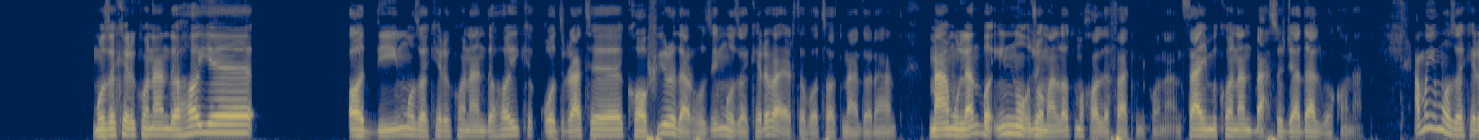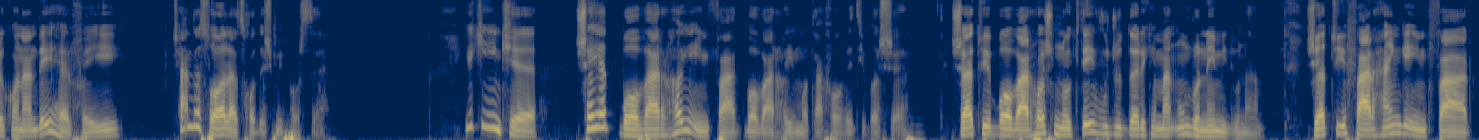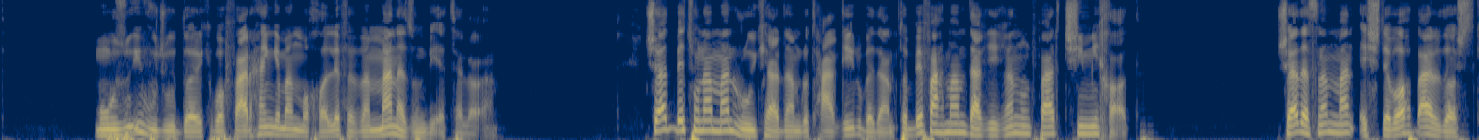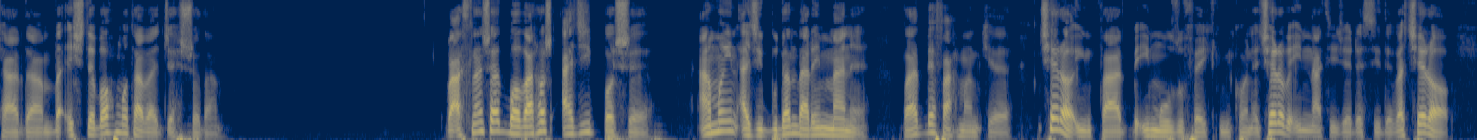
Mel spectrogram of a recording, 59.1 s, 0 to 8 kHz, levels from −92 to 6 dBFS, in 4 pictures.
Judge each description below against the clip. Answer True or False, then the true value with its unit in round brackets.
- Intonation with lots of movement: True (6.9 semitones)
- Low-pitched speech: True (120 Hz)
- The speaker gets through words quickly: False (140 wpm)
